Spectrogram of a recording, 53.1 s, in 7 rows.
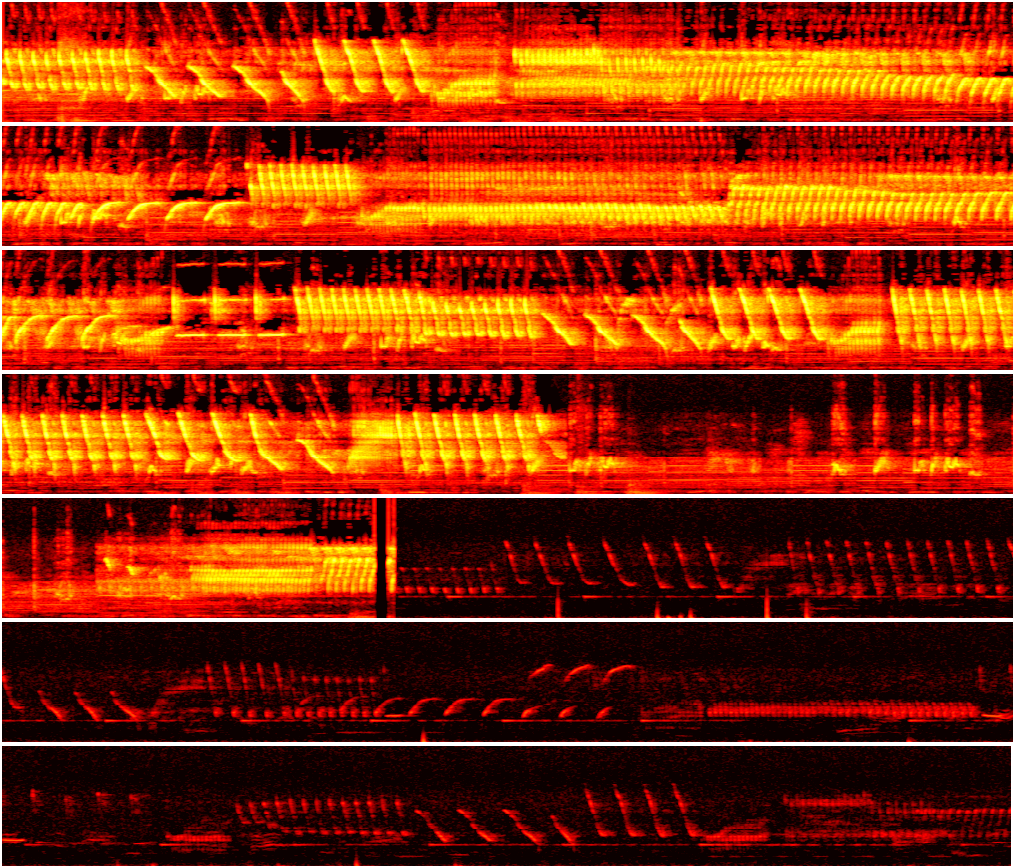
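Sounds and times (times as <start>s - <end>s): background music: 0.0s - 33.2s
birds chirping: 0.0s - 53.0s.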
